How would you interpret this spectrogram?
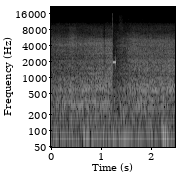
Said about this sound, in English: Well, if you have a cat, you know what a hissing sound means.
